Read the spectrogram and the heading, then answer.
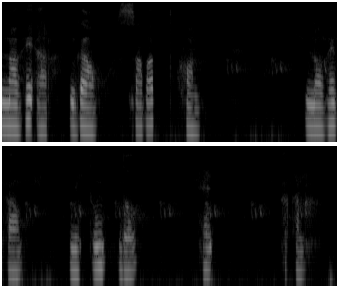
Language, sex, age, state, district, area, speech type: Santali, male, 18-30, West Bengal, Uttar Dinajpur, rural, read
